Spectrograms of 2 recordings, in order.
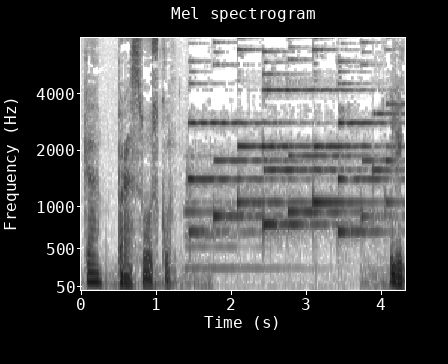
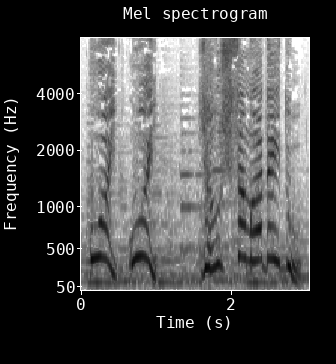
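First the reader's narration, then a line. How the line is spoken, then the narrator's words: Sudden scream. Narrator (Russian): Да как закричит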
